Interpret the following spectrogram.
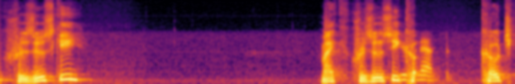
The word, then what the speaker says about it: Krzyzewski: Number 16 on the list is Mike, help me pronounce this name, Krzyzewski? Mike Krzyzewski, Coach K.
